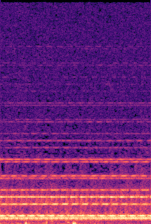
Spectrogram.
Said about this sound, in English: … decides to answer the office phone in the middle of an interview.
